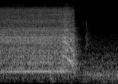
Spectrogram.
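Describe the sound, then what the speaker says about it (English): A long drill bit bores into a custom Explorer-style guitar body, a loud, steady, close whine that grinds through wood and then cuts off abruptly, leaving quiet room noise. "Dang, that's a long drill, but is that really necessary?"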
